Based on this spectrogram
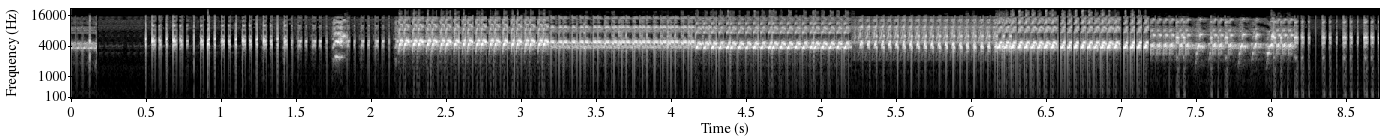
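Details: A lovebird colony keeps up a long, piercing ngekek trill, a fast rattling stream of high notes after a brief silent start, steady and unbroken for most of the time.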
